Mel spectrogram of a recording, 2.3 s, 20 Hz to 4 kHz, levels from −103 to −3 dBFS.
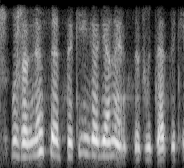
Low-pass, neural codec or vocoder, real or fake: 3.6 kHz; codec, 16 kHz, 1.1 kbps, Voila-Tokenizer; fake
